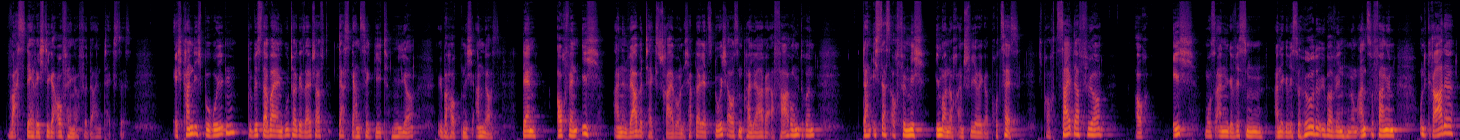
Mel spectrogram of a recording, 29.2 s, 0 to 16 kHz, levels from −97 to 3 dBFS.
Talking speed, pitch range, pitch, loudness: 145 wpm, 105-140 Hz, 125 Hz, -36 LUFS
